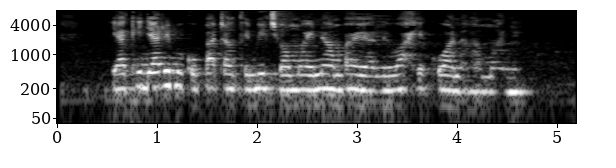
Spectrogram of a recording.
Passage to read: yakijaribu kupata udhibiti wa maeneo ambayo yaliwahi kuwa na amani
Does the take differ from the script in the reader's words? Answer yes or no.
no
